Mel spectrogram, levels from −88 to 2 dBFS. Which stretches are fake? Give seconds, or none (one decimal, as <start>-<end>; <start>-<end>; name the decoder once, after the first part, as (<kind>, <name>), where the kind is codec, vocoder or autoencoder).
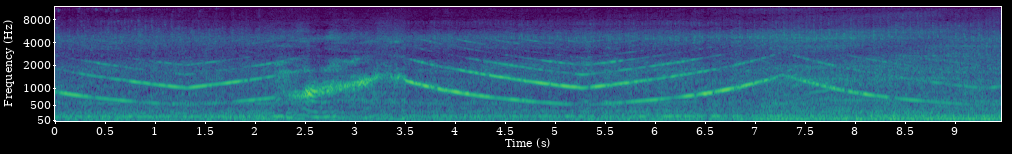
2.2-3.5 (codec, SNAC)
